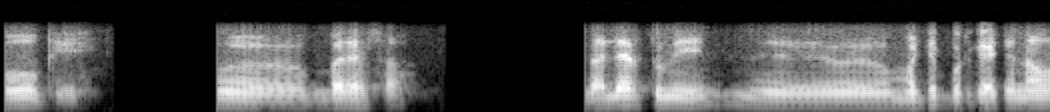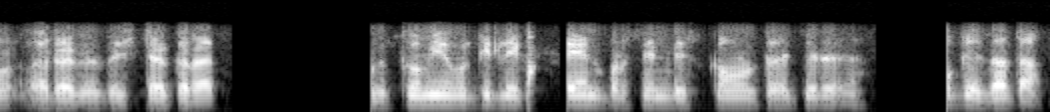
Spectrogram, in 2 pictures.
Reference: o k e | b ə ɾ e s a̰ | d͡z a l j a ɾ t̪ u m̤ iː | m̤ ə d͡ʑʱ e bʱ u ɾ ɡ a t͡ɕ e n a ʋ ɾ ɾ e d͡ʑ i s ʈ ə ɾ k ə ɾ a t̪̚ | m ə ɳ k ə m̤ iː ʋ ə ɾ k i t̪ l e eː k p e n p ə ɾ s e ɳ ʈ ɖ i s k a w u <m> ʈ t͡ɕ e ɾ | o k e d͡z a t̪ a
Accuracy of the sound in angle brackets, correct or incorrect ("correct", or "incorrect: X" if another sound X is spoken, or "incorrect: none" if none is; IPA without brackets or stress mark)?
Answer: incorrect: ɳ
